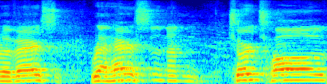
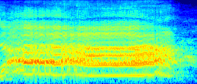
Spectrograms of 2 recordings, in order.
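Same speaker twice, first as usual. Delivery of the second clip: mock howl of pain. Injured man as the sister arrives, mock howl of pain. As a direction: wail like a patient making a racket. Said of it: "What's all this noise?".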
